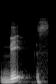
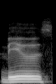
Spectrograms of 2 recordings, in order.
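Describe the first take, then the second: First: The glottal stop in the middle is clear. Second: The glottal stop in the middle is weak. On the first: The speaker calls it right. "ബിസ എന്ന് തന്നെ പറയണം" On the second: The speaker calls it wrong. "ബിസ എന്ന് പറയാൻ തെറ്റാണ്"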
